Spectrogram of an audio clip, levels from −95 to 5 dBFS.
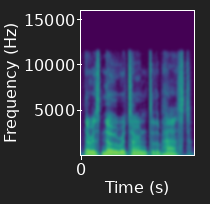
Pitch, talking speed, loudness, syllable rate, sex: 130 Hz, 245 wpm, -15 LUFS, 5.7 syllables/s, male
